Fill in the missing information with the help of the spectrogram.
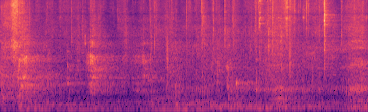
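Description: An English bulldog playing excitedly, making short noisy sounds, the two strongest near the start and about a second later, with a single sharp click about four seconds in.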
